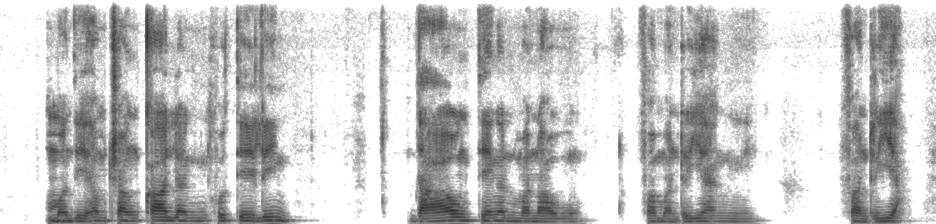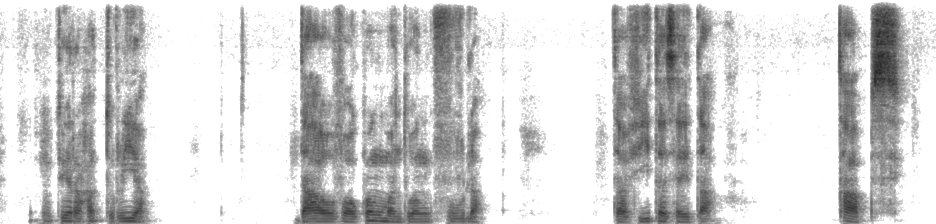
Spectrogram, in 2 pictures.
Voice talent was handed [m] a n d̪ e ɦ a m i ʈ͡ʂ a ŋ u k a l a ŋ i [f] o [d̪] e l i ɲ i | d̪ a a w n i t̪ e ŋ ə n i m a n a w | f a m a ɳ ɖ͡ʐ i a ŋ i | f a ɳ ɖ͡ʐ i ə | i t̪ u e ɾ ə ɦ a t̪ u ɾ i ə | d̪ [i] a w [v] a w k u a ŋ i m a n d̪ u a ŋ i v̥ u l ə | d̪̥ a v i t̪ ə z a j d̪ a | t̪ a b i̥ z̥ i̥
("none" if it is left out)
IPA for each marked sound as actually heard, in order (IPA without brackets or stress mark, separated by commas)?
m, h, t̪, a, v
